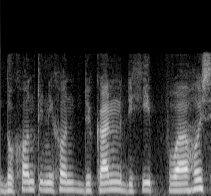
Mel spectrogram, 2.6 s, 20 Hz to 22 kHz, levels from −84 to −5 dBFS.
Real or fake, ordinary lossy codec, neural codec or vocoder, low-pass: fake; none; codec, 16 kHz, 0.5 kbps, X-Codec, HuBERT features, trained on LibriSpeech; 7.2 kHz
